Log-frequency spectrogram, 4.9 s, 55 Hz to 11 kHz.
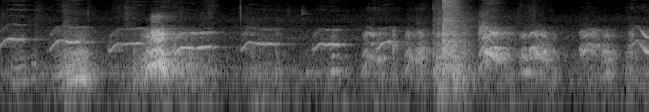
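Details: Jack Russell Terrier mix pups at three weeks old, born 17 December 2020, give a string of thin whines that rise and then fall, about two per second, mixed with a few sharper yelps and squeaks.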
